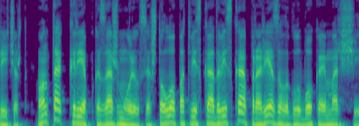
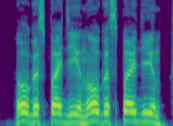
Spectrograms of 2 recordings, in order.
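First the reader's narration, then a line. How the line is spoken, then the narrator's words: Moaning. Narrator (Russian): стонал Андерс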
